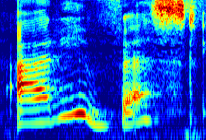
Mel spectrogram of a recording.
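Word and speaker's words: arriviste: Arrivest, ये जो शब्द है इसे हम arrivest की तरह प्रोनाउंस करते हैं, arrivest।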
